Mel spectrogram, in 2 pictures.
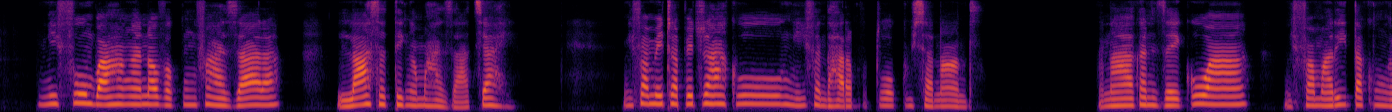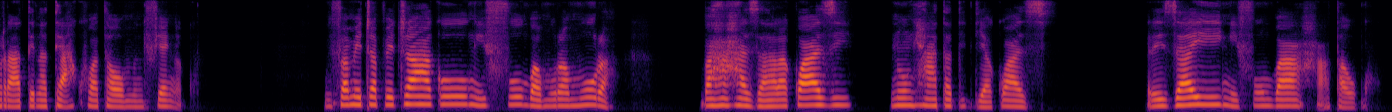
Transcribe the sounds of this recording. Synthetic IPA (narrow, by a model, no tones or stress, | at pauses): ŋifumbəɦaŋanavakuŋifaɦazaɾə | lasət̪eŋəmaɦazat͡saɦi | ŋifameʈ͡ʂəpeʈ͡ʂaɦakuŋifand̪aɦaɾamput̪uakuisanaɳɖ͡ʐu̥ | anaɦakanizajkua | ŋifamaɾit̪akuŋirat̪enət̪eaɦkuhat̪awamiŋifjeŋa̰ku̥ | ŋifameʈ͡ʂapeʈ͡ʂaɦakuŋifumbəmuɾamuɾə | mbaɦaɦazaɾakwazi | nuŋiɦat̪ad̪id̪iakwazi̥ | rezajŋifumbəha̰t̪awku̥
